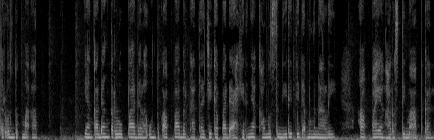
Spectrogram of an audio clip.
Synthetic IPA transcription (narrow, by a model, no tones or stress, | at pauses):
t̪ərʔunt̪ʊk̚maʔap̚ | jaŋkadaŋt̪ərlupaːdalahunt̪ʊkapabərkat̪ad͡ʒikapadaːxirɲakʰamusəndiɾit̪idaʔ̚məŋənali | ʔapajaŋɦaɾʊsdimaʔap̚kan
